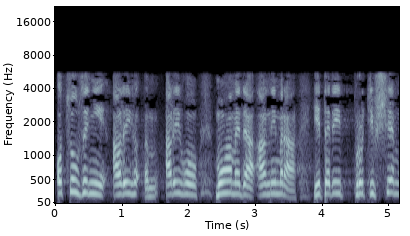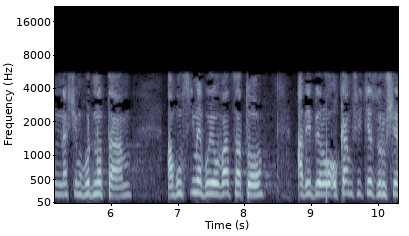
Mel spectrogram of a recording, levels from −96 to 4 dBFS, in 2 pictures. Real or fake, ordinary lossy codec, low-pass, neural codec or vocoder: real; none; 5.4 kHz; none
